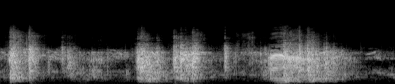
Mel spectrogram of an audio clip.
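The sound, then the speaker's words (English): A large trunk cover is opened with a few drawn-out wooden creaks and knocks, loud and separated by short pauses. “Now take a look at this. Wait till I open the trunk cover.”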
